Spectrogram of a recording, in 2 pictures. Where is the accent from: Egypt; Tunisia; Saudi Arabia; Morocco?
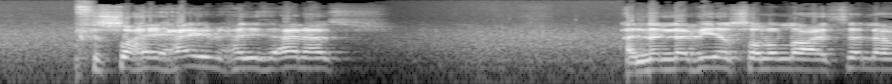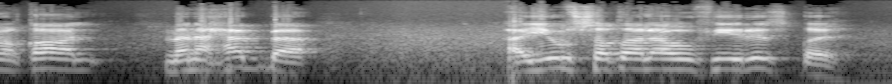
Saudi Arabia; Najd; كما يفعل الآن بعض الناس في عادة عندنا في نجد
